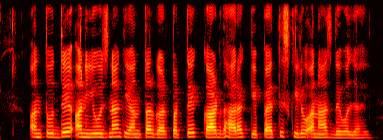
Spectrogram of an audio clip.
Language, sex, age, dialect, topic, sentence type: Magahi, female, 56-60, Western, agriculture, statement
